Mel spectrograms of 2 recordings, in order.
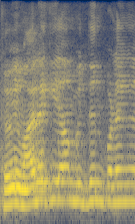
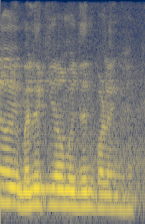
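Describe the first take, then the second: First: مالک said with a long first vowel, maa-lik; مالک pronounced maa-lik, long a; long a in Malik. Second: ملک said with a short first vowel, ma-lik; ملک pronounced ma-lik, short a; short a in Malik. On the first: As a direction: stretch the aa in مالک. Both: Shown as a demonstration.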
